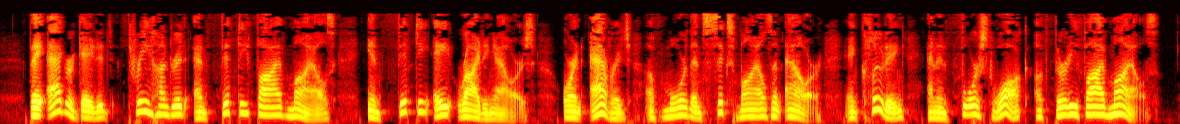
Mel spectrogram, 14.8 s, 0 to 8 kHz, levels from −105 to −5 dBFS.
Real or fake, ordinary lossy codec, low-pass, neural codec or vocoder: real; MP3, 24 kbps; 7.2 kHz; none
